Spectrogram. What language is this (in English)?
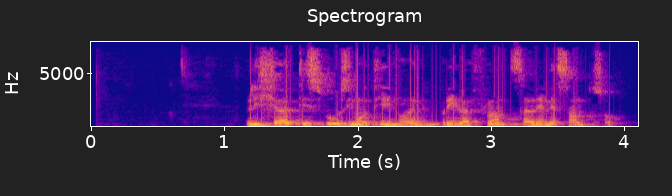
Esperanto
